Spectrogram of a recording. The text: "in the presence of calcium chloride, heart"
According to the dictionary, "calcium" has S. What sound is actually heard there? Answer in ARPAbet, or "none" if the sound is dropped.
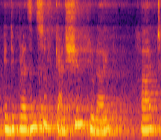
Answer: SH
